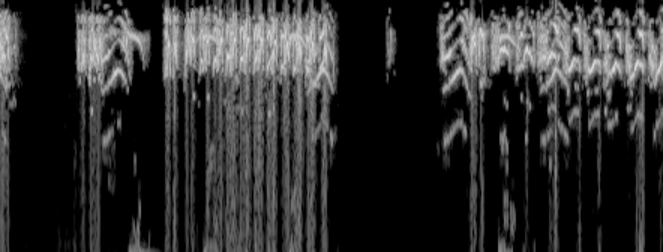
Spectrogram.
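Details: Lure recording of sogon, sooty-headed bulbul, to attract wild birds: rapid, high, buzzy chattering runs of tightly repeated notes lasting one to two seconds, broken by silences and a single short chip.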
